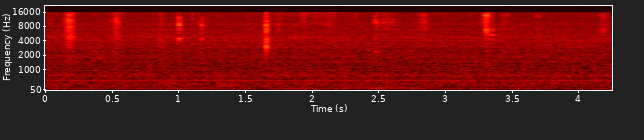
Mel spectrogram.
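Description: Near silence with a faint steady hum and three light ticks, the metal tips of multimeter test probes touching the pins of a Hubbell plug.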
